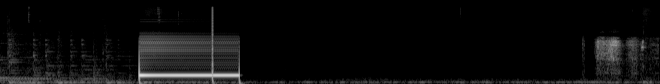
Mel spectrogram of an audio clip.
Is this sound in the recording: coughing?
no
